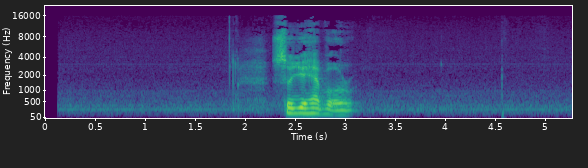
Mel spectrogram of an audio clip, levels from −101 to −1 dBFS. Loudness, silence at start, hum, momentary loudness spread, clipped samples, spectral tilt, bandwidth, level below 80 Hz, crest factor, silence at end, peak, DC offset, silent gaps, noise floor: -25 LUFS; 2.1 s; none; 26 LU; under 0.1%; -4 dB/octave; 16 kHz; -76 dBFS; 24 dB; 2.2 s; -8 dBFS; under 0.1%; none; -60 dBFS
